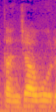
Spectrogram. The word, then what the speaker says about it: Thanjavur: It's called, that place is called Thanjavur. It's in South India. It's in Tamil Nadu. The British used to pronounce it as Tanjo.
